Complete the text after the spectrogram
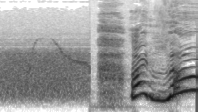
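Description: A woman exclaims excitedly through a television speaker.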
